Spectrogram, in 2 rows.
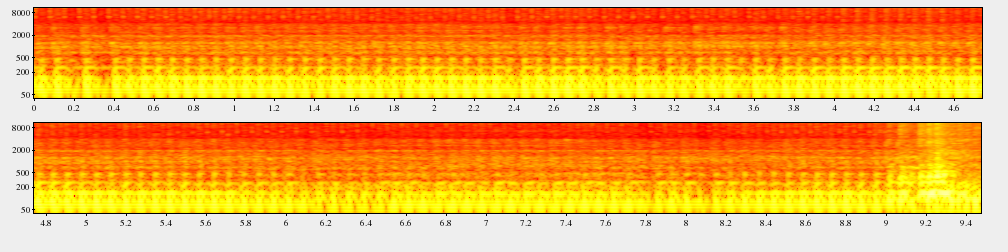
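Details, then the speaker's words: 2023 Lifan KPM 200cc single-cylinder motorcycle after a valve clearance adjustment and timing check, with the fuel line refilled: even, steady thrum at constant speed, no ticking or clatter, no fuel or oil leaks. Normal running. "Sounds good. No leaks, no fuel leaks, no oil leaks."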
